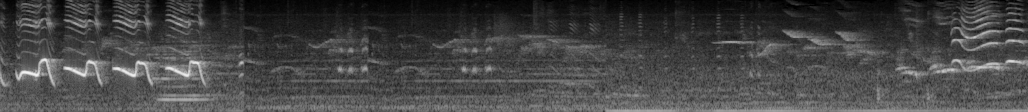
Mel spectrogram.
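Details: White-cheeked laughingthrush in forest-style song: loud zigzag whistled phrases for two seconds, then a quieter stretch of scattered high notes before fresh rising whistles return at the end.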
